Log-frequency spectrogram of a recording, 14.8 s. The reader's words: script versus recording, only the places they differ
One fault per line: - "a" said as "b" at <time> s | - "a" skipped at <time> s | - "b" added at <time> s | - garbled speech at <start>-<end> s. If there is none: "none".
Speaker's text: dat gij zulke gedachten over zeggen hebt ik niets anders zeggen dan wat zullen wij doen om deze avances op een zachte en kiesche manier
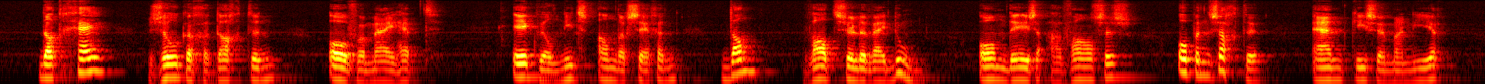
- "zeggen" said as "mij" at 3.7 s
- "wil" added at 5.4 s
